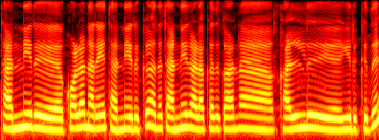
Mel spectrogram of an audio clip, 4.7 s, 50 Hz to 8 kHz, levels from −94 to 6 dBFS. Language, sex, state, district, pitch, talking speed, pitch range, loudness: Tamil, female, Tamil Nadu, Kanyakumari, 215 Hz, 125 wpm, 210-230 Hz, -12 LUFS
